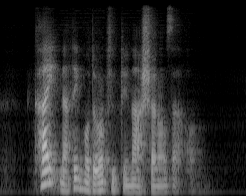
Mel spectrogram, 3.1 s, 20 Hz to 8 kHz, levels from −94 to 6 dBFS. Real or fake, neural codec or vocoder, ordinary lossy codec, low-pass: fake; codec, 16 kHz, 0.3 kbps, FocalCodec; none; 7.2 kHz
